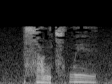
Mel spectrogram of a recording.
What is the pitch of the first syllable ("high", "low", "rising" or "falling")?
low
